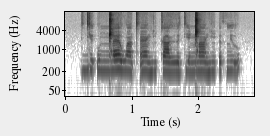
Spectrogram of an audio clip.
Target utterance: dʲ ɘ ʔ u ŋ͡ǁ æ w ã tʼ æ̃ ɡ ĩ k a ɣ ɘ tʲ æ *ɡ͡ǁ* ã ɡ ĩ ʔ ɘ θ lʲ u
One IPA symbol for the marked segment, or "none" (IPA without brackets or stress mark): ŋ͡ǁ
